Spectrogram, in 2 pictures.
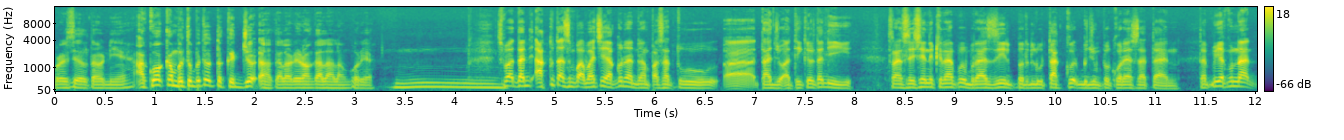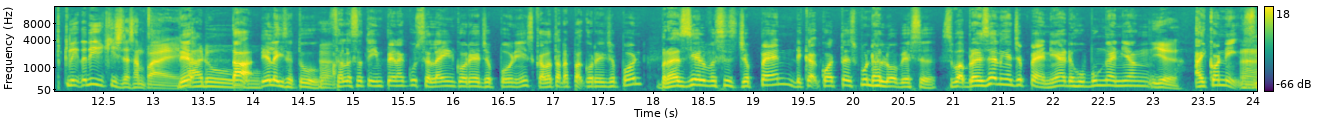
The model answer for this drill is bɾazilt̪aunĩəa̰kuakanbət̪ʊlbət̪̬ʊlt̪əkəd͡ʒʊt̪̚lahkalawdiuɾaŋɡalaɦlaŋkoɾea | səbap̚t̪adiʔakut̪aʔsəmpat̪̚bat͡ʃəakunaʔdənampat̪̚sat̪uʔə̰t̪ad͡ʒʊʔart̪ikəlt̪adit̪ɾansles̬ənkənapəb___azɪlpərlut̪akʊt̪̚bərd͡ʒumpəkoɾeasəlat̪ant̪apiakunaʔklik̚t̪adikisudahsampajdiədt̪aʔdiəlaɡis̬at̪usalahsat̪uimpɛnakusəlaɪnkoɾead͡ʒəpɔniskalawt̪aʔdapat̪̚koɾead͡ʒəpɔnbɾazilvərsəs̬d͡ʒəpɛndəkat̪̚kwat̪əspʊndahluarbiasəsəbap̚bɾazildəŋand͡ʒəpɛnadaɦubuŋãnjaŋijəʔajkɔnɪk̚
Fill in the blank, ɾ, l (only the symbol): ɾ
